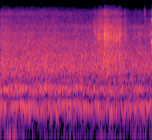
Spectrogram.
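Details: Asian honey bees in Thailand swarming and moving into a new hive box; a dense, steady low buzzing hum fills the whole moment.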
